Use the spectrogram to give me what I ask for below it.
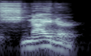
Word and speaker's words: Schneider: Maddie, shake your head yes if I should pronounce it Schneider Electric. Schneider Electric. There we go. It's Schneider.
